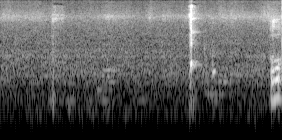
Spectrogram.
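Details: One-week-old baby girl with hiccups after a big meal, a bit too much milk: a few brief, abrupt catching sounds in a quiet room, one sharper than the rest.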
